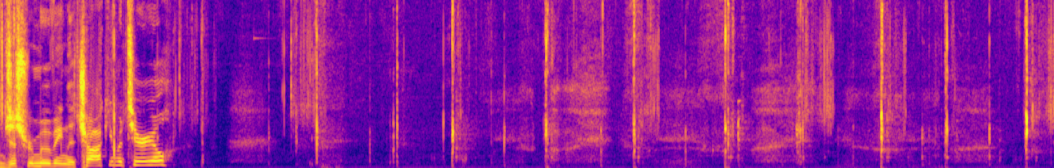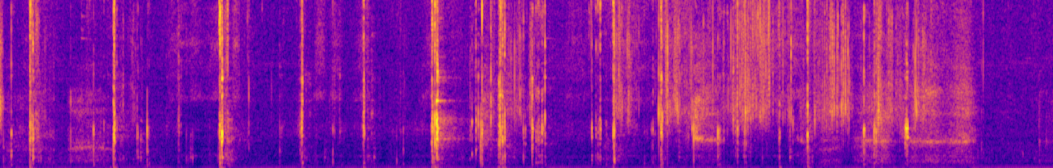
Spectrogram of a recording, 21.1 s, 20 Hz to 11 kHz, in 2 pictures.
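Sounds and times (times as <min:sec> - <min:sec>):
hoof knife cutting horn: 0:00.0 - 0:20.4
faint steady hum: 0:00.0 - 0:21.0.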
